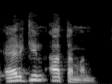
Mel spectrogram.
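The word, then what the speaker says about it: Ergin Ataman: Γιατί αυτό το προφέρει Έρκιν Άταμαν. – Σωστά. Έχεις απολύτω δίκιο. Και αυτό είναι το σωστό.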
